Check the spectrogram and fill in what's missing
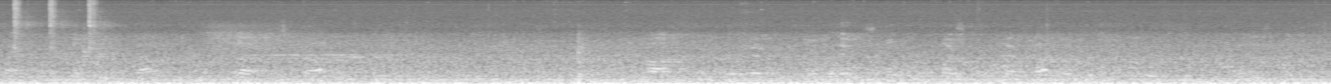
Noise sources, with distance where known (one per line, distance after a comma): person or small group talking, near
